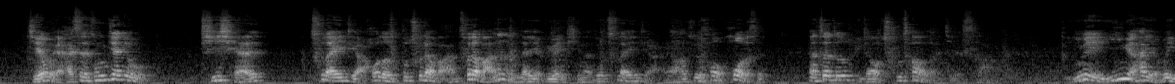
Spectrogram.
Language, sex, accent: Chinese, male, native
